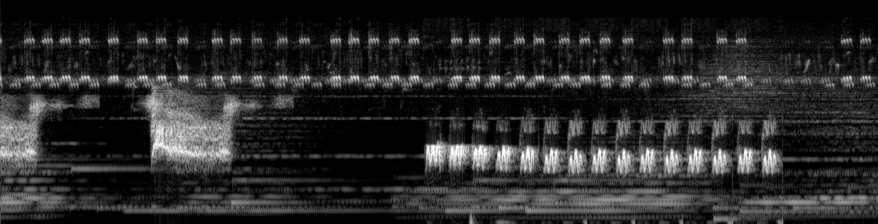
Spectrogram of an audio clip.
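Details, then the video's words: Sri Lanka frogmouth in the Sahyadri forest, Western Ghats, calling as darkness falls in the evening: two harsh, grating bursts, then a rapid run of about a dozen clipped notes, roughly three a second, over soft music and high insect trills. "मंडूकमुखीचे हे आवाज संध्याकाळी अंधार पडू लागला की कानावर पडतात"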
